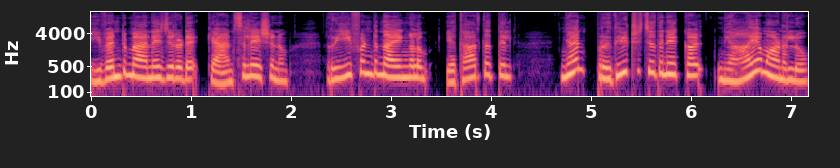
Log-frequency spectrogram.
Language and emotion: Malayalam, surprised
